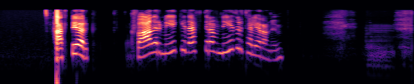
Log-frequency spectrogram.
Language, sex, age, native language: Icelandic, female, 20-29, Icelandic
